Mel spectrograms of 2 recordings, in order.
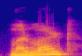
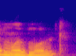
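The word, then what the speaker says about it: murmured: मरमर्ड, ठीक है, मरमर होता है, ठीक है, मुरमुर नहीं पढ़ते इसको, नहीं वैसे बनता तो ये है मुरमुर्ड, नहीं मरमर्ड पढ़ेंगे, ठीक है।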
